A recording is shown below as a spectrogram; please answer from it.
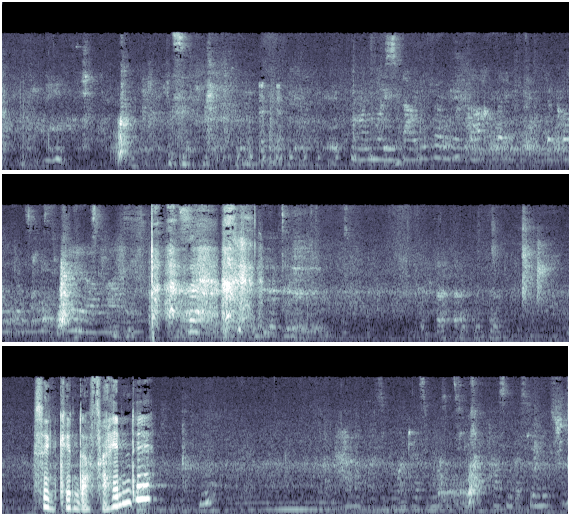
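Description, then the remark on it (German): A small female dog barks in sharp, loud bursts and whimpers between them, while people keep talking. “Ach so, ja, sie muss aufpassen, dass hier nichts schief geht, die kleine Hündin.”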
